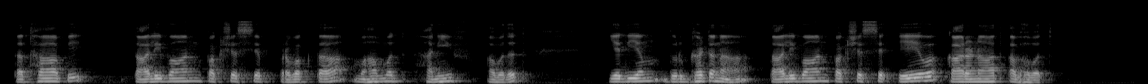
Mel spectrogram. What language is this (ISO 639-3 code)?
san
